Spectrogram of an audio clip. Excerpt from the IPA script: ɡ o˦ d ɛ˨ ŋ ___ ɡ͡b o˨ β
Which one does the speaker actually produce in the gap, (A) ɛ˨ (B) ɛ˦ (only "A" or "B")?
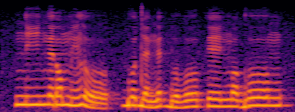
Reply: B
